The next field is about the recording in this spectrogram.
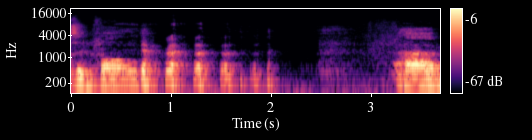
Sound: laughing

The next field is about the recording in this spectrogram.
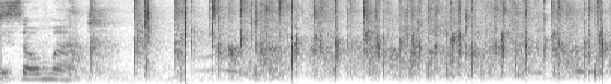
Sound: applause

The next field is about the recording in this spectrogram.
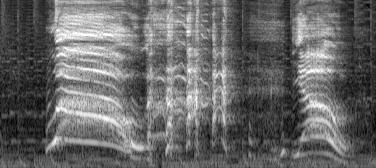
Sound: laughs

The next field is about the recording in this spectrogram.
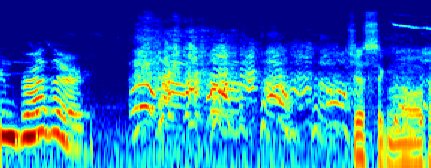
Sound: laughter while ell is ANGERY

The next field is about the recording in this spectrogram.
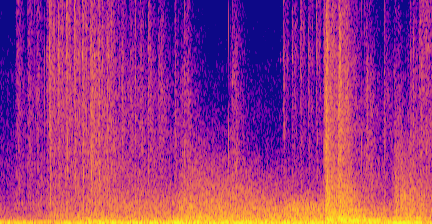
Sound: guns firing

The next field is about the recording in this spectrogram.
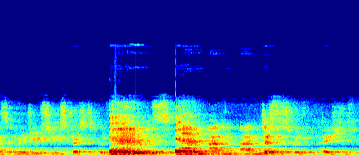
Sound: coughing masks speaker

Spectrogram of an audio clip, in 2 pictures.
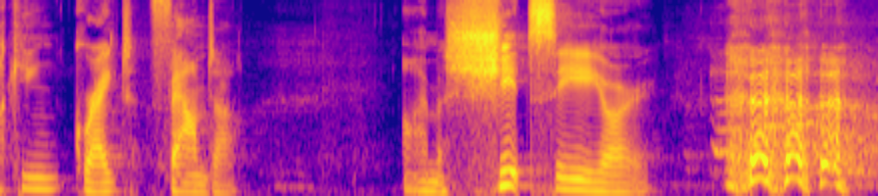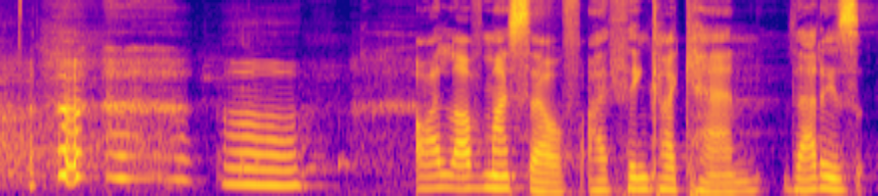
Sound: laughter

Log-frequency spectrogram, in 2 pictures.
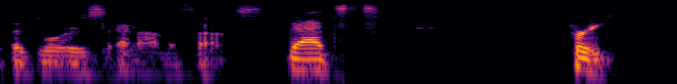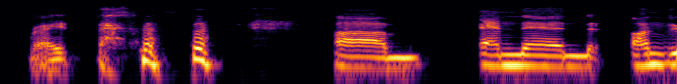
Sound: laughs

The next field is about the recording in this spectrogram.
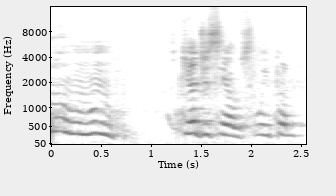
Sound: groaning

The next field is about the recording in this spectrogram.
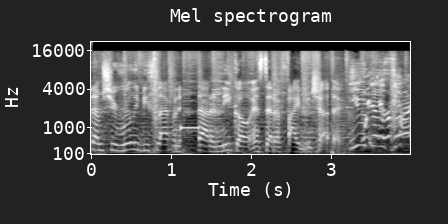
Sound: beep

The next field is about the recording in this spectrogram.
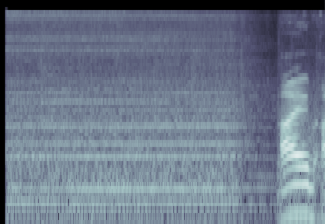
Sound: machine whirring

